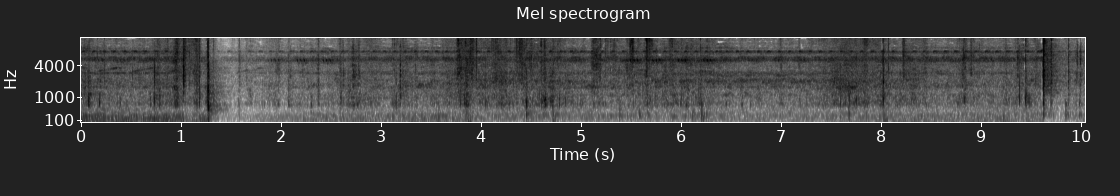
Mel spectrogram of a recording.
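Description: Handling noises from a multi-tool, its metal bits and a nylon sheath: scattered small clicks and brief rustles of fabric. A sharp click just over a second in is the loudest.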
